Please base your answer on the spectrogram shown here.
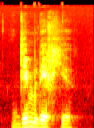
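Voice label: "dimlichtje", Dutch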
